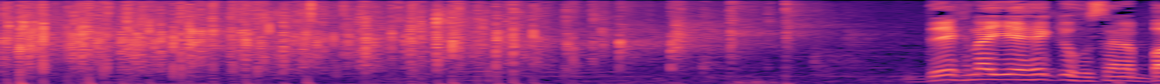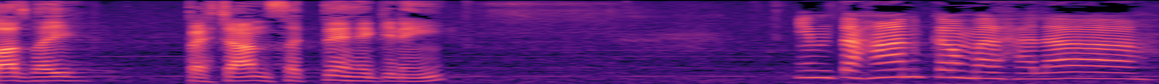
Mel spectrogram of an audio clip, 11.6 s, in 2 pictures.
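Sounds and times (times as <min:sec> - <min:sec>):
audience applause: 0:00.0 - 0:04.0
speech: 0:04.6 - 0:08.1, 0:09.8 - 0:11.5.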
